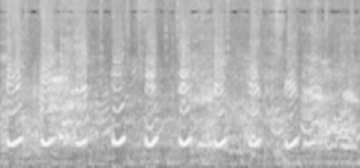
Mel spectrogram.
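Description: A sea lion barks in a steady series, short honking notes repeated about twice a second.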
